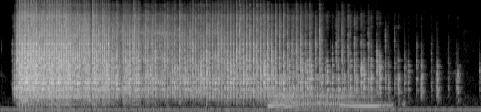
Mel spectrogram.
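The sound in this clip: Rapid ticking of a spinning wheel choosing the next book to review, a loud, fast clatter of clicks that gradually slows, the ticks spacing out more and more before stopping.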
